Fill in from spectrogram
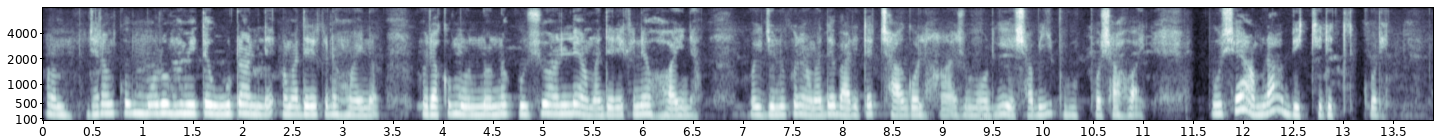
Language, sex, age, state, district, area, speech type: Bengali, female, 18-30, West Bengal, Dakshin Dinajpur, urban, spontaneous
